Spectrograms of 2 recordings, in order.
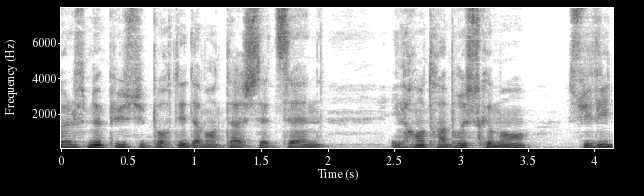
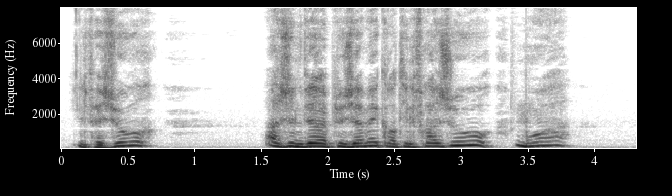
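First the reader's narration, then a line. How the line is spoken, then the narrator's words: Cry. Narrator (French): s'écria le maître d'école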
